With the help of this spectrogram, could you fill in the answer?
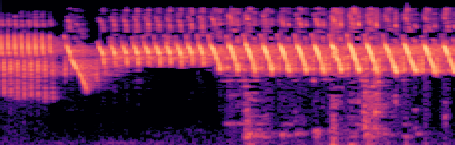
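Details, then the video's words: White-rumped shama, blorok type bred in captivity, singing for masteran training: brief trill, a steep downward slur, then a fast steady run of sharp descending notes repeated about four times a second. "Masteran Murai Batu Blorok Suara Jernih"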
